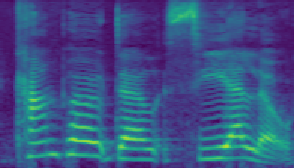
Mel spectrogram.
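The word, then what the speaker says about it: Campo del Cielo: region it's come from so it comes from campo del ciello that's how you pronounce it yellow the last word um and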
